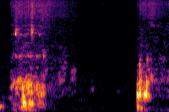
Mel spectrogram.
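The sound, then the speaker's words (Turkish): Two short, airy slurping sips of hot tea, separated by a quiet pause of about a second. “Şimdi bir yudum çay alıyorum ya. Onun sesi çok geliyor mu?”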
